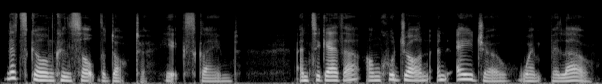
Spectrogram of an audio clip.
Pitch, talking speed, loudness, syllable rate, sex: 180 Hz, 160 wpm, -19 LUFS, 4.9 syllables/s, female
